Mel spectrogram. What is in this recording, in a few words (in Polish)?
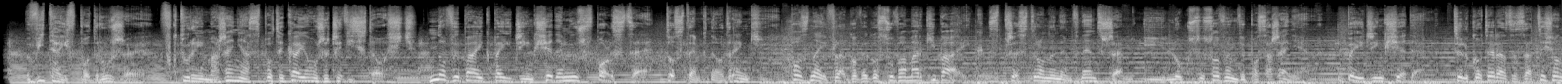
reklama baic 7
